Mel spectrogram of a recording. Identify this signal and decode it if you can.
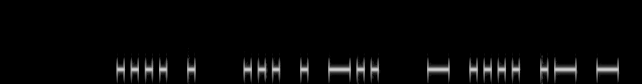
Morse code, heard as a keyed tone, about 17 wpm, 700 Hz. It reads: HE SED THAT
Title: Sentences from Top 200 Words and Abbreviations 17wpm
